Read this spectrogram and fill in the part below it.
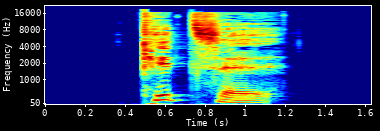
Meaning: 1. titillation 2. thrill
- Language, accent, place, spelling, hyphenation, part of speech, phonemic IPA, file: German, Germany, Berlin, Kitzel, Kit‧zel, noun, /ˈkɪt͡sl̩/, De-Kitzel.ogg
